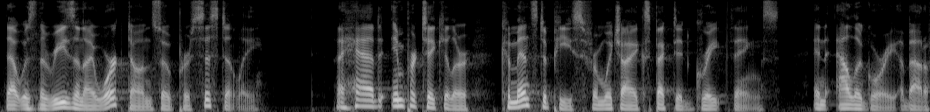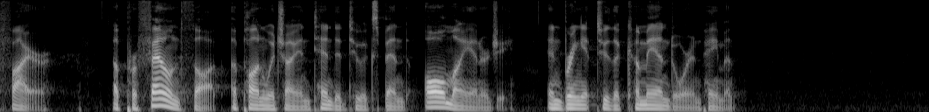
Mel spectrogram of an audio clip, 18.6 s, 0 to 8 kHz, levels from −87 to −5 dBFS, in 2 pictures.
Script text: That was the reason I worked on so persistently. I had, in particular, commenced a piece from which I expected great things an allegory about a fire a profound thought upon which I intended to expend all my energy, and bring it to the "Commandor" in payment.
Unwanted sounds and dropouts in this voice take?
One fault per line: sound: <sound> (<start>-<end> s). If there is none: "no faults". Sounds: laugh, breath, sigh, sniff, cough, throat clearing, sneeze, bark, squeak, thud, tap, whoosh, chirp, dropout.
no faults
